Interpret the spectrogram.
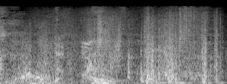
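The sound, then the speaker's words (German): Two bodies crash heavily to the floor after one is thrown into the other, a cluster of loud thuds and woody knocks over about two seconds, with no voices. “Ich konnte dem Schwung nichts entgegensetzen und knallte mit Marina zu Boden.”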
